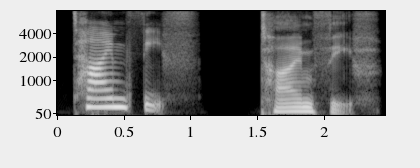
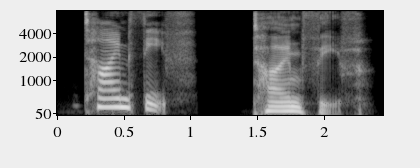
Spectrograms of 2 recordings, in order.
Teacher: Make sure your tongue is between your teeth for that th.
